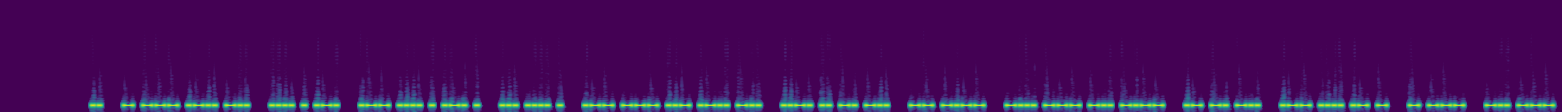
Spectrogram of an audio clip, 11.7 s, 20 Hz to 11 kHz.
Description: Morse code, heard as a keyed tone, about 52 wpm, 700 Hz. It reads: I TOLD HER WHERE SHE WOULD FIND MY BODY AND WHAT TO DO
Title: Sentences from Top 1000 Words - Review Part 2 - 50wpm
